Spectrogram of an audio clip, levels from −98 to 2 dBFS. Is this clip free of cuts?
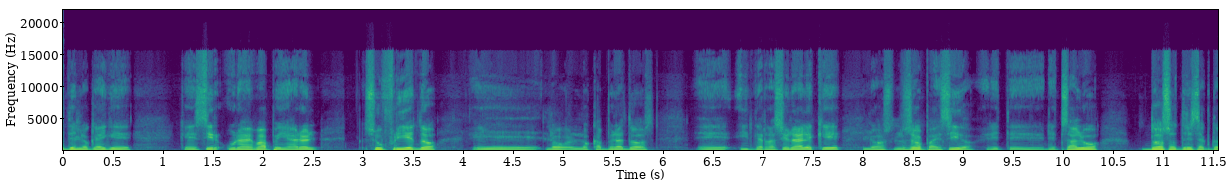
no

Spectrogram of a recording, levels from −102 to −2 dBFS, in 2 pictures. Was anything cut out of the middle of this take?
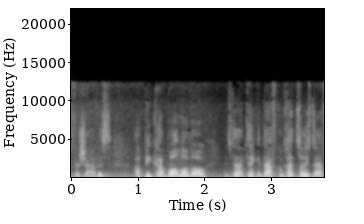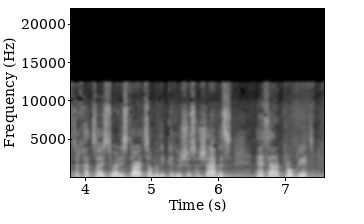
yes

